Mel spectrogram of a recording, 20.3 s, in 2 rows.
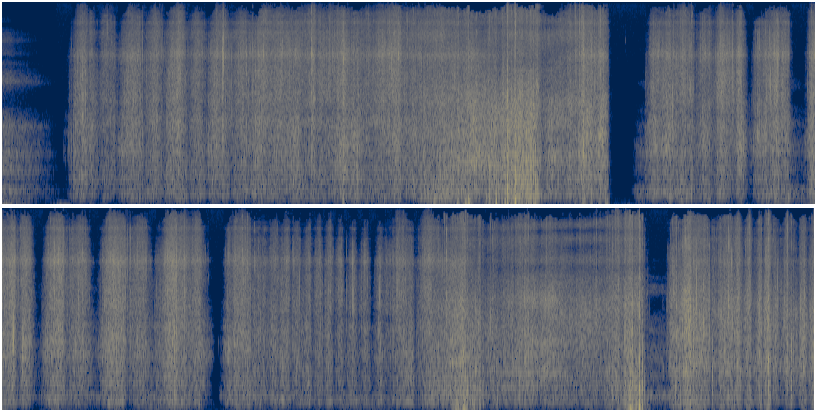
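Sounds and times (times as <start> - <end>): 
brush strokes: 0.8 - 20.3.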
